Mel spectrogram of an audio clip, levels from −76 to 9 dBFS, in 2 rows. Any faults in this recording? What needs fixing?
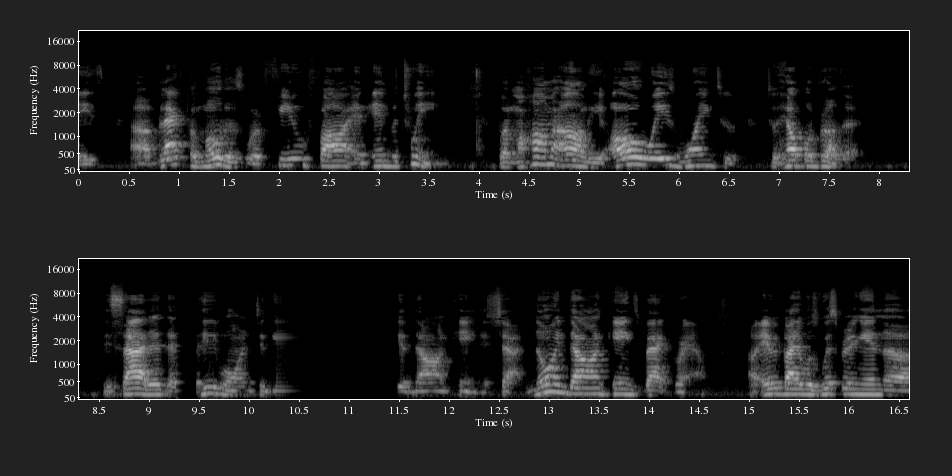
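Two call audio freezes occur, at 9.27 to 9.49 s and at 10.28 to 11.51 s. In each, the last sound carries on as a fading buzz or hiss and then drops to silence, for about 100 ms in the first and about 930 ms in the second. The audio then resumes where it stopped, with nothing skipped, so the two freezes add about 0.2 s and 1.21 s of delay. The likely cause is packets held up in transit until the jitter buffer ran dry. Unlike a short stall, these run into real silence. Preventing them means fixing the network path causing the delivery holdups.

A short stall from a late packet follows at 9.59 to 9.66 s. The last sound is held for 50 ms with a slight buzz or dip, then continues from the same point, losing nothing and adding 50 ms of delay. It differs from the freezes because it is brief and never fades to silence. Only one packet was late, so the buffer stretched the sound and stopped there. 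A slightly larger jitter buffer margin would absorb a single late packet like this.

A jitter buffer slow-down runs from 12.09 to 12.40 s. The receiver repeated single pitch periods and bits of pauses to rebuild its reserve. This adds 52 ms, so that stretch plays at about 86% speed with the pitch unchanged and sounds drawn out. It differs from a stall because the lengthening is spread as many small repeats rather than one held sound. Avoiding the earlier underruns would remove the need for this refill.

A jitter buffer speed-up covers 14.52 to 16.32 s. After the backlog built up, the buffer held more audio than its target, so it cut short pitch-period pieces many times in a row. Around 0.15 s in total was removed, and the audio runs at about 108% speed with the pitch unchanged, sounding hurried. This is the mirror of the slow-down: the audio is squeezed rather than stretched. Steadier packet timing would prevent this kind of catch-up.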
